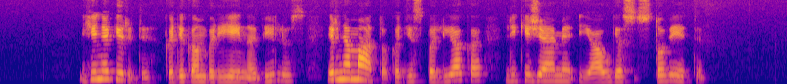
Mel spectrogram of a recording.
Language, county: Lithuanian, Kaunas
